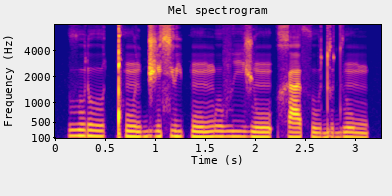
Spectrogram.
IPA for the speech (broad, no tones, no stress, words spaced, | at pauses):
ðuɾʊː ǃʰũdd͡ʒɪsʲʊj pũmʊː viːʒũːʔ xaθududðũm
